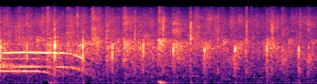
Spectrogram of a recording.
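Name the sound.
audience applause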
